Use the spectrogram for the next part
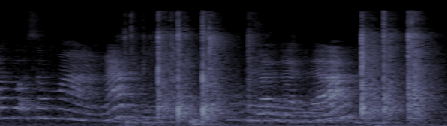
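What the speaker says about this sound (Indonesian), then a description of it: "Tepuk semangat." A group performs the tepuk semangat clapping routine, sharp claps in short bursts mixed with chanted voices, fairly faint.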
